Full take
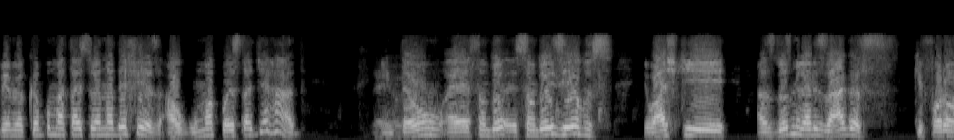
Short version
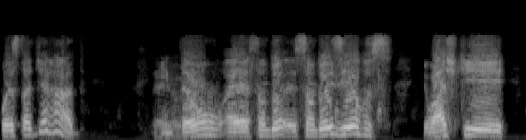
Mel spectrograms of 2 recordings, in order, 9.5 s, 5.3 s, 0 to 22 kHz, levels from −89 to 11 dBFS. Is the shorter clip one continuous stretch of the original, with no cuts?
yes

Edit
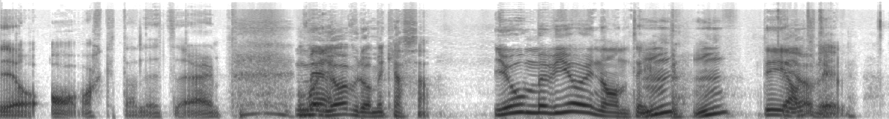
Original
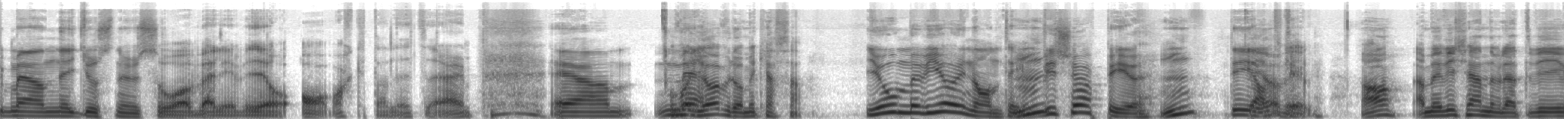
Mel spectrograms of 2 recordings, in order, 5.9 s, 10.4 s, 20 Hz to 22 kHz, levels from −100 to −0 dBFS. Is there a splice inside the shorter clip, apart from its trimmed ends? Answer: yes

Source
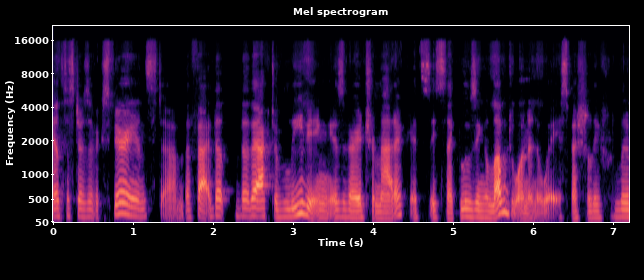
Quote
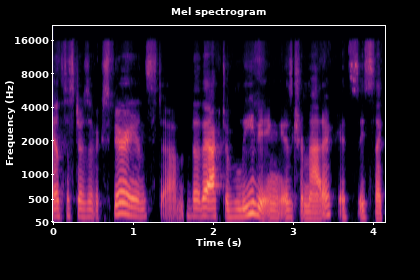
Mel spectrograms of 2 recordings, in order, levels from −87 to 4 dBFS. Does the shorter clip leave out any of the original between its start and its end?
yes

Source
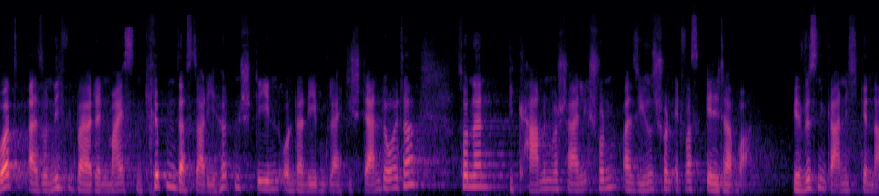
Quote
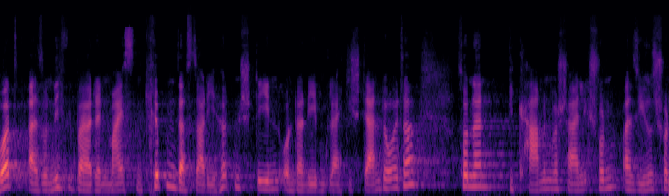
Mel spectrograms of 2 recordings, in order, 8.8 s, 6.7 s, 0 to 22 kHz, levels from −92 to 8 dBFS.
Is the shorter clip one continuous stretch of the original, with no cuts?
yes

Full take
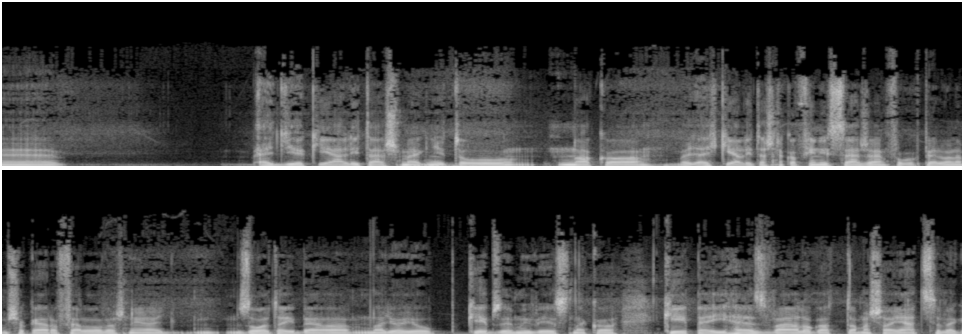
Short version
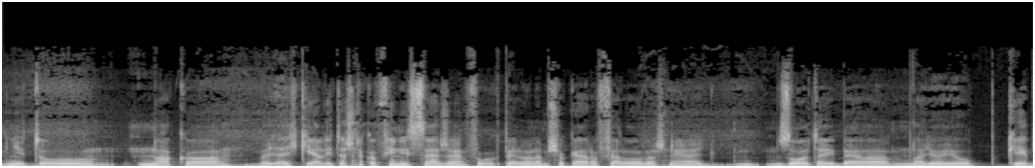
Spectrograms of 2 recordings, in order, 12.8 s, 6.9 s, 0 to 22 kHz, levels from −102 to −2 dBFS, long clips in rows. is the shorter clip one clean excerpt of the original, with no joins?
yes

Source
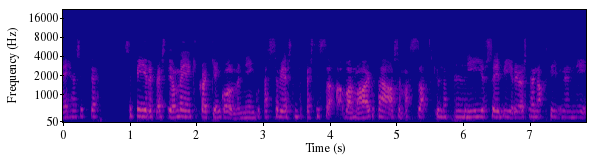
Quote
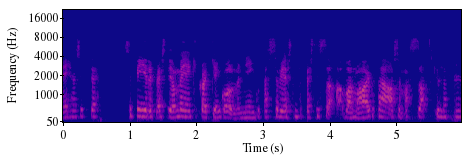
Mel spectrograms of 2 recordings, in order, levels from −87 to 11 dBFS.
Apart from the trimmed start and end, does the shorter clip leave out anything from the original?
no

